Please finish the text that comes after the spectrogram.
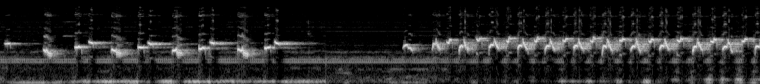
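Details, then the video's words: Yellow-vented bulbul fighting song, a long 'ropel' lure for provoking singing: first a series of slurred whistled notes over a steady low hum and thumping, then after a pause a fast, dense chatter of high bubbly notes. "trucukan gacor TARUNG ROPEL PANJANG"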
